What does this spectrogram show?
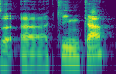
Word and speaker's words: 金貨: The word is kinka, as mentioned. It's a Chinese compound. In this case, accented on the first syllable, so be careful, not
